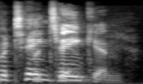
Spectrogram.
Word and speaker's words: Patinkin: Patinkin.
